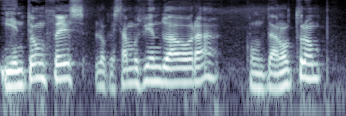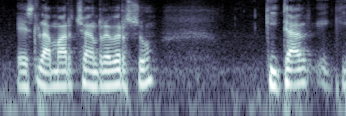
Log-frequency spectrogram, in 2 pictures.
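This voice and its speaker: A man's fairly high voice with ordinary pitch variation, at a fairly slow pace with long, frequent pauses. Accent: non-native. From Cuba. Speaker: think tank fellow and author. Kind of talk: TV panel interview. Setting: TV studio panel. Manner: halting, many repetitions.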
